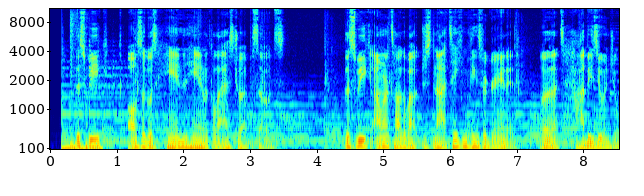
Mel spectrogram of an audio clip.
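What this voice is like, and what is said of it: Vocal fry, put-on radio voice. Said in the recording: “vocal fry thing ... that happens when people are trying to turn on the radio voice”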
